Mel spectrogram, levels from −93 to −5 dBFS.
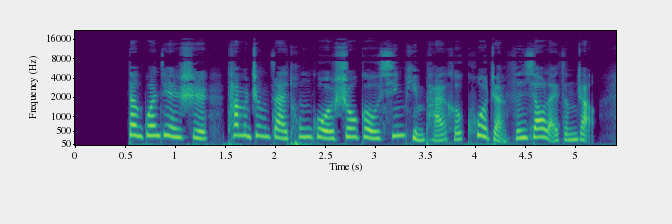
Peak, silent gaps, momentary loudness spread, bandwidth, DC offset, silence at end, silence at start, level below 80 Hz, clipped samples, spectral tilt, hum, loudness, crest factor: -8 dBFS; none; 6 LU; 15.5 kHz; under 0.1%; 0.25 s; 0.55 s; -50 dBFS; under 0.1%; -5 dB/octave; none; -26 LUFS; 18 dB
